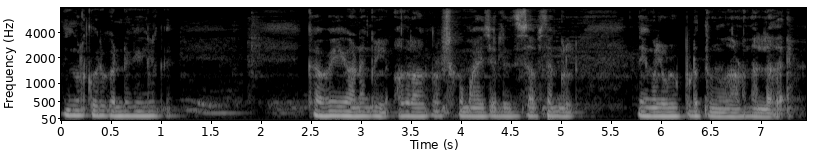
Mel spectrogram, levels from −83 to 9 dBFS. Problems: low volume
